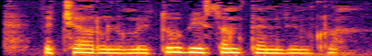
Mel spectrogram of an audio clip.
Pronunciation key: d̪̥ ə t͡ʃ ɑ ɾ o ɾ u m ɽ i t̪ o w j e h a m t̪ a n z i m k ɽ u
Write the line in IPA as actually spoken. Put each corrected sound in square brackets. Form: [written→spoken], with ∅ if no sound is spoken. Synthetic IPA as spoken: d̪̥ ə t͡ʃ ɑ ɾ o [ɾ→l] u m ɽ i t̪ o [w→b] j e [h→s] a m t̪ a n z i m k ɽ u

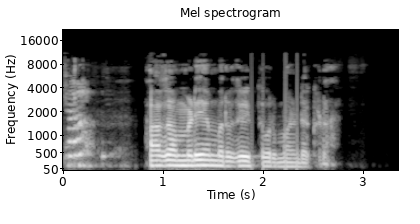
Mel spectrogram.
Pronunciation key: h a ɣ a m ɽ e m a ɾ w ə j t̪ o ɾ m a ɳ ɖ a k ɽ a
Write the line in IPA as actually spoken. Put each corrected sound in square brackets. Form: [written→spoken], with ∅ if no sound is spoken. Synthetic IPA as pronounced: h a ɣ a m ɽ e m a ɾ [w→ɣ] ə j t̪ o ɾ m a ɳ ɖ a k ɽ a

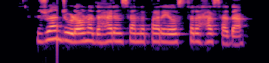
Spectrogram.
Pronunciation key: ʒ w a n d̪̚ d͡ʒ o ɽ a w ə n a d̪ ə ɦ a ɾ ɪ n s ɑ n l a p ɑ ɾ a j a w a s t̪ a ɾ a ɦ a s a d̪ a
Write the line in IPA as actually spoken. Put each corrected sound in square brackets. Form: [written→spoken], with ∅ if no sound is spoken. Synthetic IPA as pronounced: ʒ w a n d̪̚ d͡ʒ o ɽ a w ə n a d̪ ə ɦ a ɾ ɪ n s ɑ n l a p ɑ ɾ a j a w a s t̪ [a→ə] ɾ a ɦ a s a d̪ a

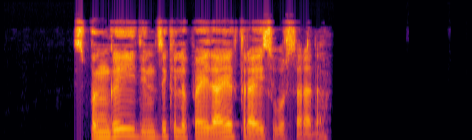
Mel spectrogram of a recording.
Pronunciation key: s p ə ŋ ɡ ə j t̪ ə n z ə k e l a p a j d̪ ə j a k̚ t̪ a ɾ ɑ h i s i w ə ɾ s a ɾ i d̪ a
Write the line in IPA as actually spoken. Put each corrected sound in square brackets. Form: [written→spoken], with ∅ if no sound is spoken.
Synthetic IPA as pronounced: s p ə ŋ ɡ ə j [t̪→d̪] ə n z ə k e l a p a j d̪ [ə→ɑ] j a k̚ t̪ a ɾ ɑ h i s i w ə ɾ s a ɾ [i→a] d̪ a

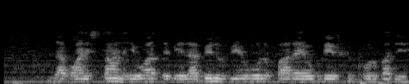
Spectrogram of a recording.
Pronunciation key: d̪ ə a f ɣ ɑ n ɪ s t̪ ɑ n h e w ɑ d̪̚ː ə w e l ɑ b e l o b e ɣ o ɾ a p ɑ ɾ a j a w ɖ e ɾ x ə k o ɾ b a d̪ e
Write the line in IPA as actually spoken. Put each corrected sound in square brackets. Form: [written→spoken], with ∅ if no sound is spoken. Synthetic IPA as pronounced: d̪ ə a f ɣ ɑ n ɪ s t̪ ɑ n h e w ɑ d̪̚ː ə [w→b] e l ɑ b e l o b e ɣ o [ɾ→l] a p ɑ ɾ a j a w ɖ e ɾ x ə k o ɾ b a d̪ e

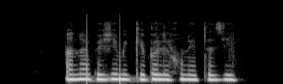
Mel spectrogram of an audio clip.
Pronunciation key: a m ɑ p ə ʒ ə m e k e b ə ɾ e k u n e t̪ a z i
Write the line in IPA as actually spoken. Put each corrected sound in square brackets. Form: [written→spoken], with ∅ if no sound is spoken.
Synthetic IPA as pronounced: a [m→n] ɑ p ə ʒ ə m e k e b ə [ɾ→l] e [k→x] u n e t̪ a z i

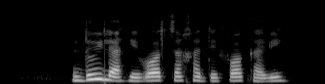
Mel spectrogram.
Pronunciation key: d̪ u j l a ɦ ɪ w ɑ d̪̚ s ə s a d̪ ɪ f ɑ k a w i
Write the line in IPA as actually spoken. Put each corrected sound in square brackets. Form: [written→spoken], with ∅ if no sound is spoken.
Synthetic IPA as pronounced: d̪ u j l a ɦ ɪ w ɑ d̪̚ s ə [s→x] a d̪ ɪ f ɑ k a w i

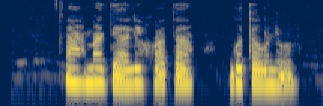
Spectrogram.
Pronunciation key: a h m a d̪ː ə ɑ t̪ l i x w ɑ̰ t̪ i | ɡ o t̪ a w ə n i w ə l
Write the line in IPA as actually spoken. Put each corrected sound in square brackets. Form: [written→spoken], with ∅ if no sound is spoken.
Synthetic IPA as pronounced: a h m a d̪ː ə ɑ [t̪→∅] l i x w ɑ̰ t̪ [i→a] | ɡ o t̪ a w ə n i w ə l

